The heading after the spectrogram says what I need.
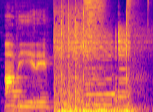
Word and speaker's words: avere: to have in italian it's going to be aviri the verb to have expresses mainly the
